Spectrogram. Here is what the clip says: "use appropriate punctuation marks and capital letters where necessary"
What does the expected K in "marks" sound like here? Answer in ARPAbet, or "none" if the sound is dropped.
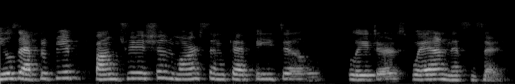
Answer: none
